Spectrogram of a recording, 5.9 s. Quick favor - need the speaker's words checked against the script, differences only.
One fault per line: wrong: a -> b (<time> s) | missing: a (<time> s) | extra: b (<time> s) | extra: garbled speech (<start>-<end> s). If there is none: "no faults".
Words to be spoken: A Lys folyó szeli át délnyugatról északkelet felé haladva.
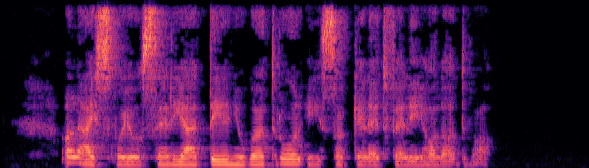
no faults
